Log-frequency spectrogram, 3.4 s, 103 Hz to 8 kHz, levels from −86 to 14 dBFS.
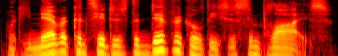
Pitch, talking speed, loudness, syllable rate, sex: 115 Hz, 140 wpm, -20 LUFS, 4.7 syllables/s, male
